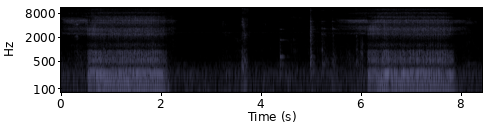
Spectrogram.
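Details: Two loud, rattling snores about five seconds apart from a dog, with quiet breathing and small noises between; snoring.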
